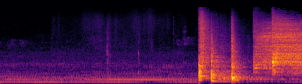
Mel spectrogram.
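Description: A drum kit being played: about four seconds in come a few sharp drum strokes, followed by a loud crash that rings on.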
